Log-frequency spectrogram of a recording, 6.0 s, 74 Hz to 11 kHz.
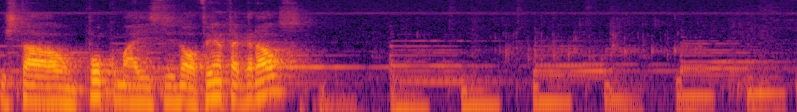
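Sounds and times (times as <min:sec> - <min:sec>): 
speech: 0:00.0 - 0:02.4
coffee brewing in an Italian moka pot after the heat is turned off: 0:01.8 - 0:05.9
gurgling, bubbling liquid bursts with a hollow ringing tone: 0:02.9 - 0:05.9.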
